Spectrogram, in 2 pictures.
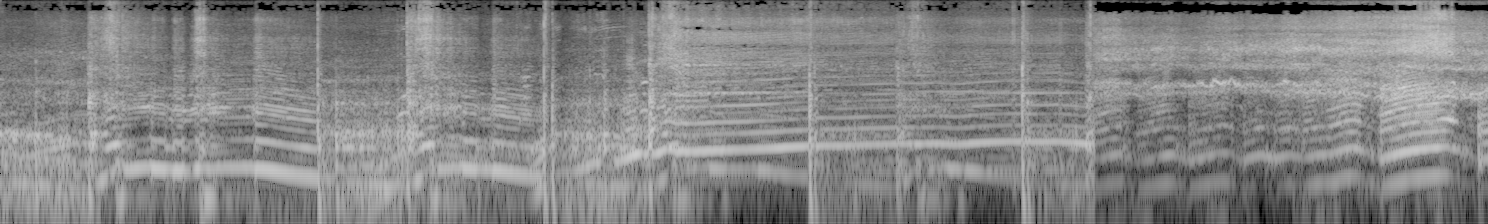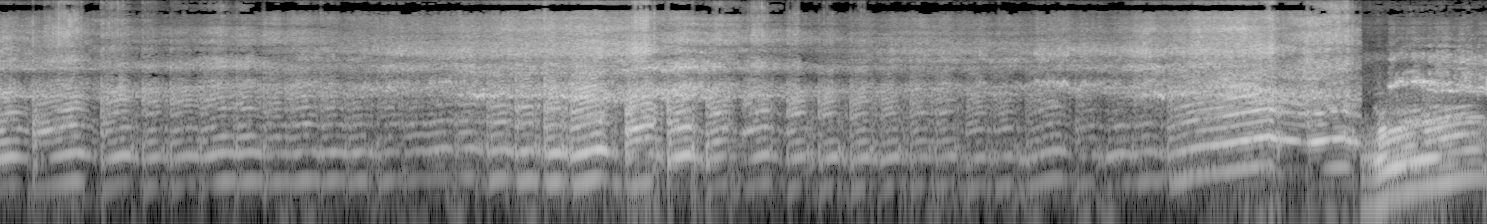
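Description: A car doing donuts or drifting: the engine revs up and down over and over while the tyres squeal against the pavement. Partway through the engine climbs and holds high for a few seconds before the rapid rev swings resume.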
